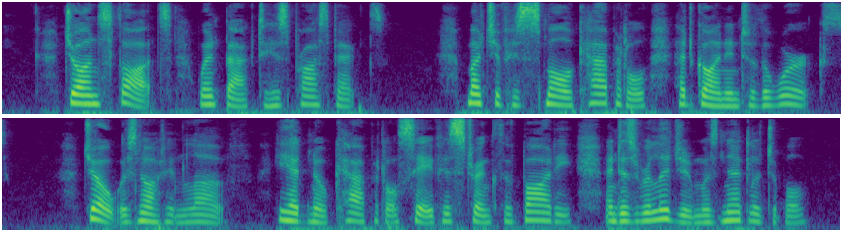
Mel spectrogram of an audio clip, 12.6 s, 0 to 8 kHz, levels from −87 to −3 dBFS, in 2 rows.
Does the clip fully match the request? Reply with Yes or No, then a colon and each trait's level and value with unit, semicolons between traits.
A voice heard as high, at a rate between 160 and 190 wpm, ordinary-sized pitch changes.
No: medium, 160 Hz; average, 170 wpm; average, 3.6 semitones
